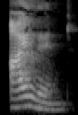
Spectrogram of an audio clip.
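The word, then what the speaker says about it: island: ज letter S अगर letter S से पहले आई है तो एस साइलेंट होता है फॉर एग्जांपल आइलैंड आइल अब बात करते हैं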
